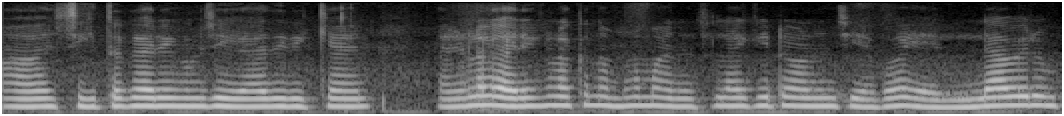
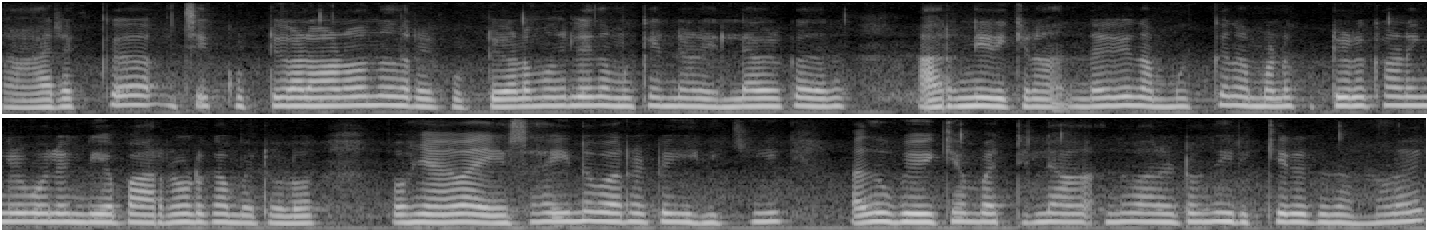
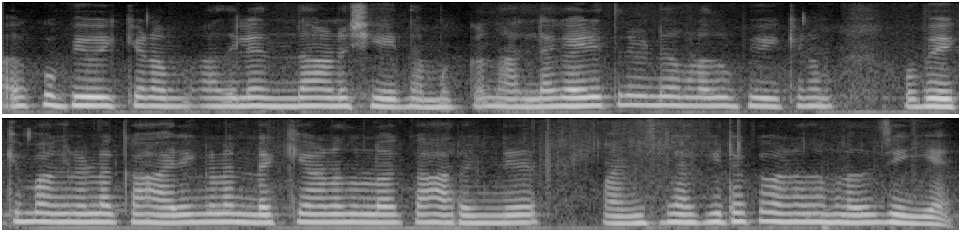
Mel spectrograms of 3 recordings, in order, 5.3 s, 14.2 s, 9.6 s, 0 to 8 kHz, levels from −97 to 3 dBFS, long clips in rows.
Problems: low volume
